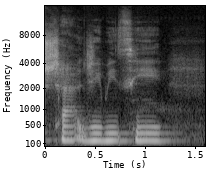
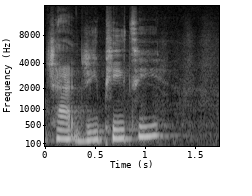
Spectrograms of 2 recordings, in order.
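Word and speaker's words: ChatGPT: a little hack use chat gbt I be saying it wrong chat GPT yeah use that tool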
